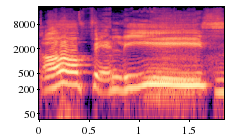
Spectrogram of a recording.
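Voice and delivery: loud, high, long-drawn mock Mexican accent; hammed-up Mexican accent, stretching the final syllable; exaggerated Spanish. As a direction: imitate a gushing Mexican cartoon iguana. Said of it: "she fucking exaggerates it".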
